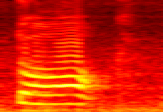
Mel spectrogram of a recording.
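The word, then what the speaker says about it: talk: अब यह वर्ड देखिए टॉक ओनली टॉक इसमें क्या साइलेंट है l साइलेंट हमने सीधा परांठे के टॉक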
